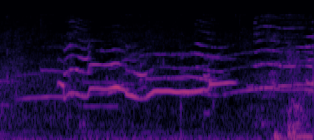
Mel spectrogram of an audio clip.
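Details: Newborn Chihuahua puppies, part of a litter of seven, during the birth indoors: a faint, thin, wavering whine that rises and dips for about a second, with soft room noise underneath.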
